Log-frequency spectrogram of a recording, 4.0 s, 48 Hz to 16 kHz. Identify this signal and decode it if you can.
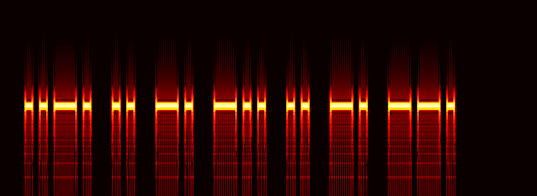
Morse code, heard as a keyed tone, about 22 wpm, 700 Hz. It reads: FINDING
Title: Sentences from Top 1100 Words - New Word Drill - 22wpm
